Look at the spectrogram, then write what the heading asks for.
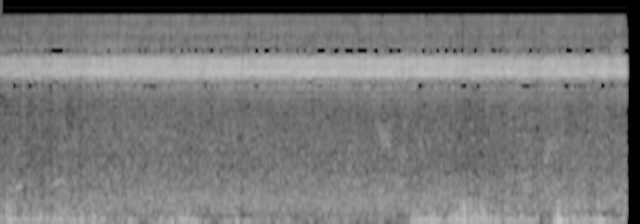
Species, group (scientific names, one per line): Arunta perulata
Cicadidae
